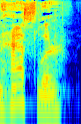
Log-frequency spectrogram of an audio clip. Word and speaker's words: Hassler: Gray, G-R-A-Y. – Paxton M. Gray. Brandon on Snapchat. – Brandon Hassler, H-A-S-S-L-E-R.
